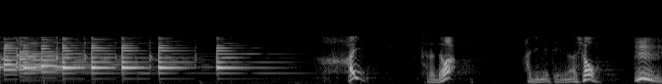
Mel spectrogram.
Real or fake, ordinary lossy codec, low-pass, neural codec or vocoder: real; none; 3.6 kHz; none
